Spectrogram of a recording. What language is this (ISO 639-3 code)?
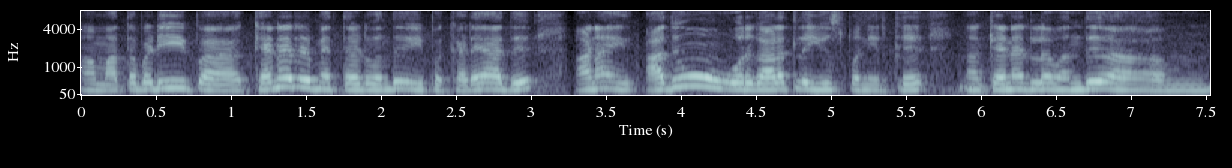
tam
